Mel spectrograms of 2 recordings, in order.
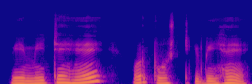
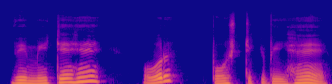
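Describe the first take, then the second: First: Said in the usual way. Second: वे मीठे हैं and पौष्टिक भी हैं broken into chunks with pauses; phrase by phrase. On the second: Shown as a demonstration. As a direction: dictate वे मीठे हैं, और, पौष्टिक भी हैं in separate pieces.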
